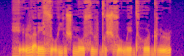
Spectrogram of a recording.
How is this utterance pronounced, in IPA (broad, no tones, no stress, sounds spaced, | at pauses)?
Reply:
ɦ ḛ ɭ l a̰ ɾ e z o̰ j ʉ ʃ n̪ o s ʉ v d̪ o ʃ z o̰ w e dʱ o ɖ ʉ ɭ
